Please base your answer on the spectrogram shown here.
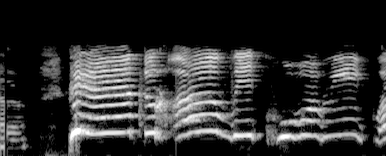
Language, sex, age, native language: Icelandic, male, 10, Icelandic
